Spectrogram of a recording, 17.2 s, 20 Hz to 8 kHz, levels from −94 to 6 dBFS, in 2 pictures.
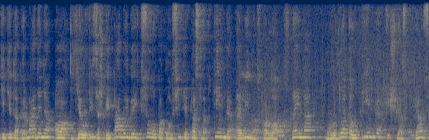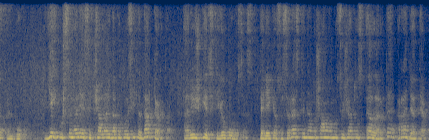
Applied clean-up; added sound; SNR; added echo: neural separator model SepFormer DNS4.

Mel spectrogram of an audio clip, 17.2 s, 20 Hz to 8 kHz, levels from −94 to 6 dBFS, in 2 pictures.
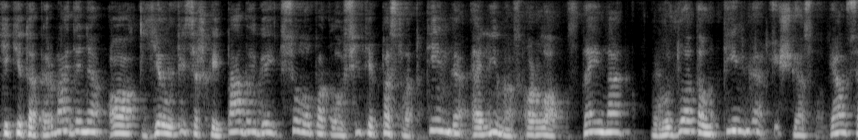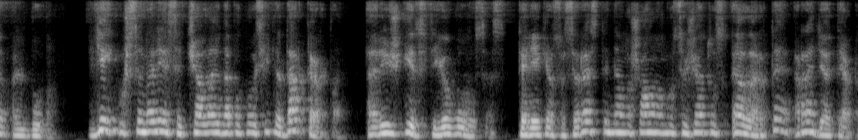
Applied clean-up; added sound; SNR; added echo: neural mask model DeepFilterNet 3.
